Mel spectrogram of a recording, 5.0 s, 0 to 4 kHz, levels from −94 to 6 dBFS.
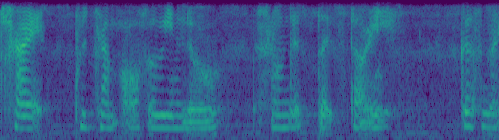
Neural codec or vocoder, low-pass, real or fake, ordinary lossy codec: codec, 24 kHz, 3 kbps, HILCodec; 3.6 kHz; fake; Opus, 24 kbps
